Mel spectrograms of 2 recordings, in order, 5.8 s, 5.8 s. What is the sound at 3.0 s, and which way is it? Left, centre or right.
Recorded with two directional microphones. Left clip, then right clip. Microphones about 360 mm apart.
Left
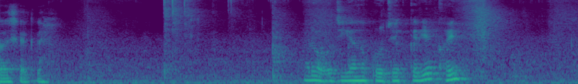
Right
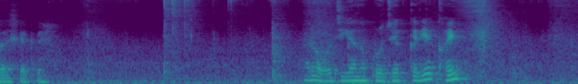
Speech, centre.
